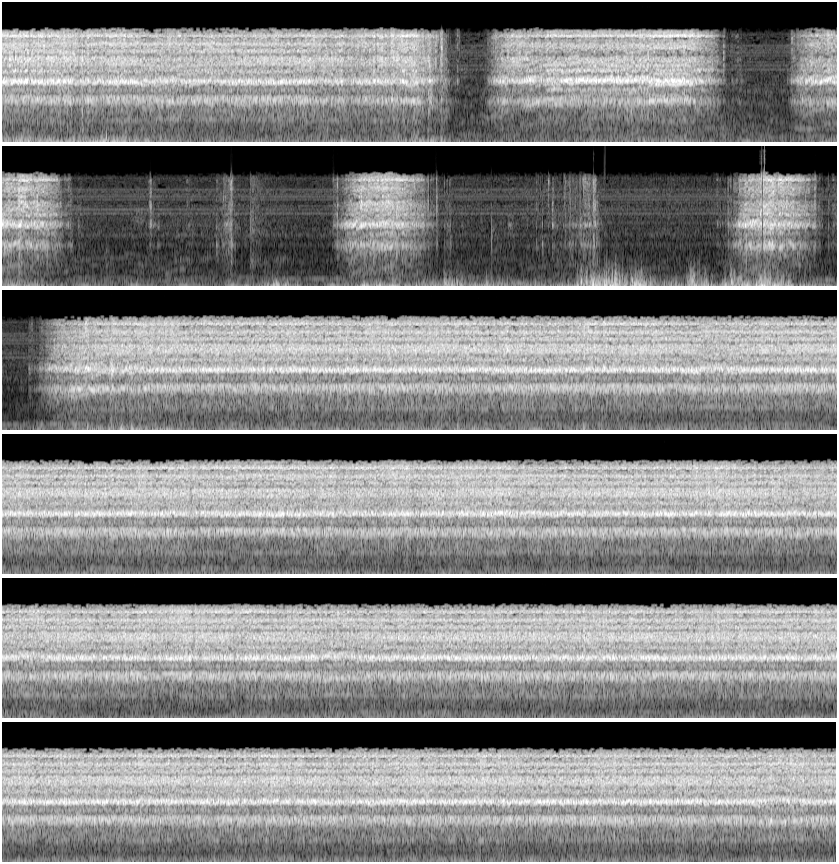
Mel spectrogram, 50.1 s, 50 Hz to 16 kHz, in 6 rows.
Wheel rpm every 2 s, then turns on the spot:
160, 160, 80, 90, 40, 20, 30, 10, 60, 160, 160, 160, 160, 160, 160, 160, 160, 160, 160, 160, 160, 160, 160, 160, 160.
8-10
